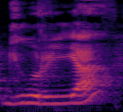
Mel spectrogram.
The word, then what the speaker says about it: Urrea: And so we would like to say congratulations to Gloria Uria. I hope I pronounced your last name correctly. It's Urrea.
